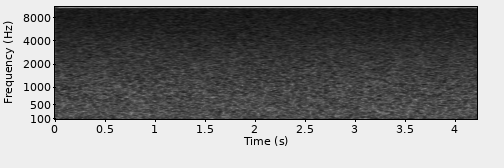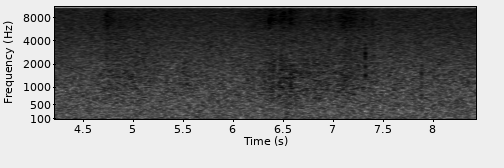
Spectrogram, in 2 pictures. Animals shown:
forest ambience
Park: Katahdin Woods and Waters National Monument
